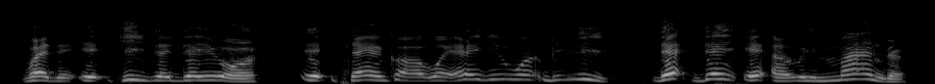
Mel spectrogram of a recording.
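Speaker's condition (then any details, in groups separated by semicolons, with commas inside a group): Cerebral palsy; from birth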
